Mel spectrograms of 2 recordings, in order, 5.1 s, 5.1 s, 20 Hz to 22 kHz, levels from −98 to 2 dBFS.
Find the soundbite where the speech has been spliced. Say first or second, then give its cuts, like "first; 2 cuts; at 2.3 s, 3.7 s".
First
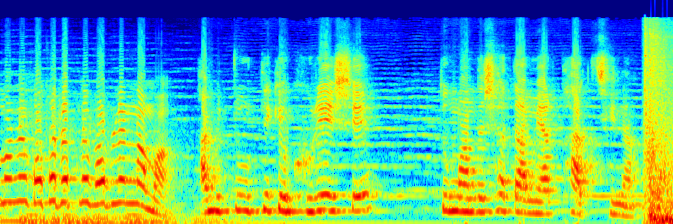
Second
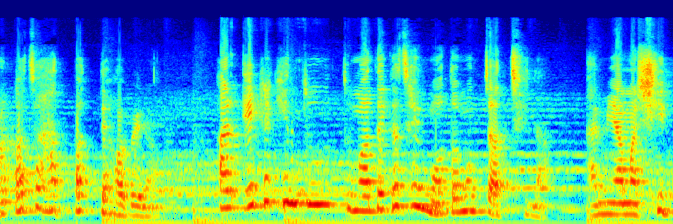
first; 1 cut; at 1.4 s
